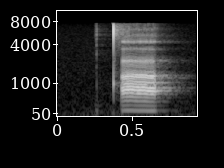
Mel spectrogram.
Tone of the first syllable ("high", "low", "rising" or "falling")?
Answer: high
